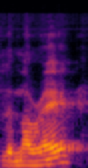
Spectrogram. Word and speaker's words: Le Marais: We can add Le Marais, which is pronounced Le Marais.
